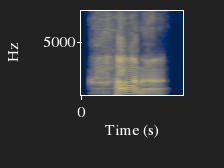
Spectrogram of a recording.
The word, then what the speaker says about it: Hana: Why are you saying Honda if it don't have an H? – That's the way it's pronounced.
